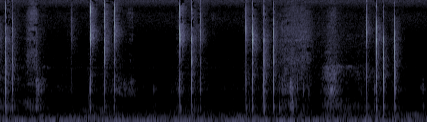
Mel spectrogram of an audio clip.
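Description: The round, solid wooden back of a hair brush is held in both hands and tapped and scratched with long nails. About fifteen sharp, bright clicking taps ring out unevenly, with soft scratchy rasps between them over a faint low rumble. The taps are dry and stop almost instantly.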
